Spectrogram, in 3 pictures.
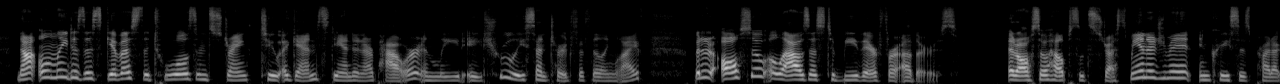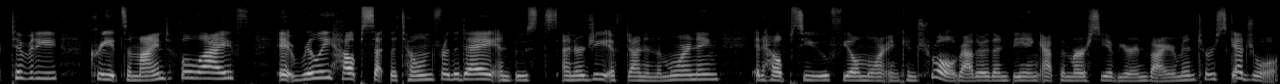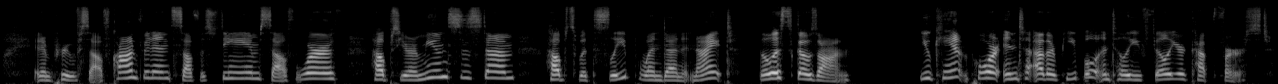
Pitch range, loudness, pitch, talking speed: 195-285 Hz, -30 LUFS, 225 Hz, 180 wpm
